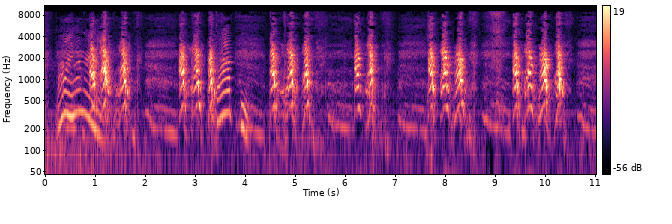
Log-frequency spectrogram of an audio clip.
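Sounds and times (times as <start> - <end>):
dog barking: 0.9 - 1.8, 2.7 - 3.5, 4.5 - 5.5, 6.2 - 6.8, 7.7 - 8.6, 9.4 - 10.5.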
